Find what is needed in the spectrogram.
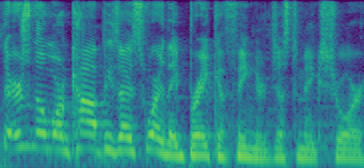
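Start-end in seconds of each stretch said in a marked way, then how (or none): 0.0-1.2 begging. Retold or imitated. Victim begging for his life.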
